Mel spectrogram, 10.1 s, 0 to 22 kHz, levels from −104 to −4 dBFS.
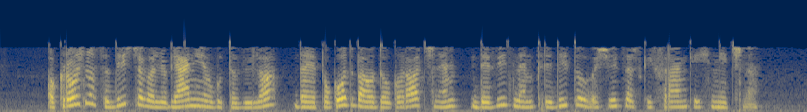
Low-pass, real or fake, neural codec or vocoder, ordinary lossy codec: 14.4 kHz; fake; codec, 32 kHz, 1.9 kbps, SNAC; AAC, 16 kbps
